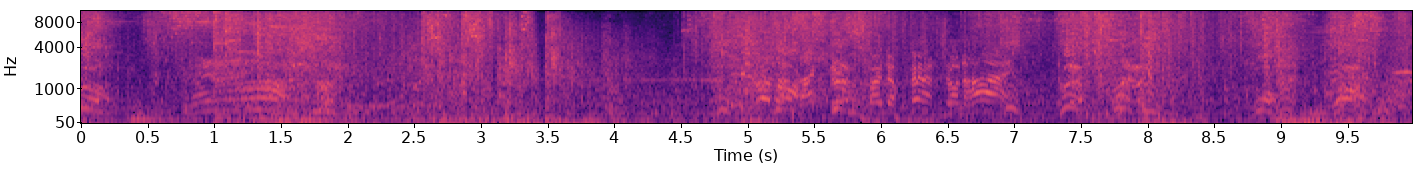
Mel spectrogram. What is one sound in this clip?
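Heavy blows thud and crack during a fight.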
